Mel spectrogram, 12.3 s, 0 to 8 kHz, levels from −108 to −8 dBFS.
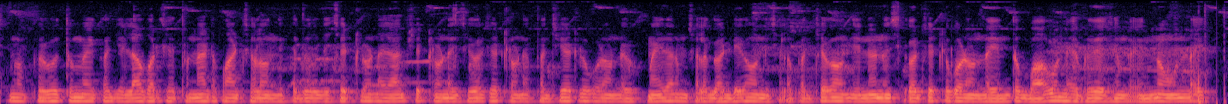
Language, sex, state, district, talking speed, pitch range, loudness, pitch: Telugu, female, Andhra Pradesh, Srikakulam, 145 wpm, 90-95 Hz, -39 LUFS, 95 Hz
